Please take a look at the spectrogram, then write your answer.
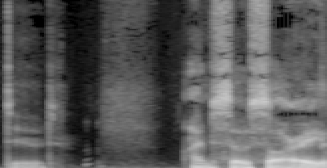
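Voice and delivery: low, hushed commiseration; sympathetic apology. Retold or imitated. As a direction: quote a sorry employee softly and low. Phone staff commiserating with the caller.

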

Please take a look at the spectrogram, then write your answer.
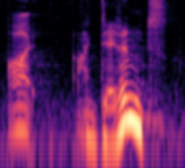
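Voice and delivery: high, slow, halting stammer. A narrator's reading. Nervous companion stammering his denial to the wounded heroine. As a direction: stumble over it, nervous and caught out. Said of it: "he stammered".

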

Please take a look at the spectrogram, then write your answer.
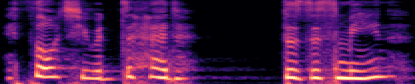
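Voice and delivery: rising towards a hopeful question; tearful disbelief. Acted. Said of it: "through aching sobs".

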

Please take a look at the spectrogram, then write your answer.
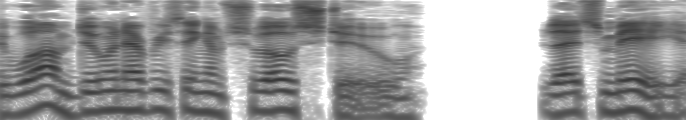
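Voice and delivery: usual speaking voice

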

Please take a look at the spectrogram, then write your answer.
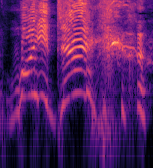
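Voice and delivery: high, drawn-out mock outrage; imitated exasperated yell. Sal to stranger in the van, exasperated yell. Sal berating man who got in.

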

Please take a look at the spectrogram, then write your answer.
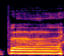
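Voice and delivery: mock crowd jeer, drawn out; playful booing. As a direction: boo her in jest. Playfully jeering at blamed wife.

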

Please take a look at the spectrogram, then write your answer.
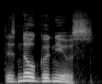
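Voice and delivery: high, loud Romanian builder impression; Romanian accent. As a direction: break it comically in a Romanian accent. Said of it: "is that a Romanian accent".

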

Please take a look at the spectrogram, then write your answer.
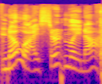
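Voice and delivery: normal talking voice

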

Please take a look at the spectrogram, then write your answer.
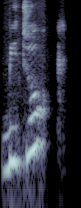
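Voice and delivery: slightly Liverpudlian-sounding Stoke accent. Shown as a demonstration. Puzzling over Stoke speech, in an imitated Stoke accent. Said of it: "it's done in a weird accent".

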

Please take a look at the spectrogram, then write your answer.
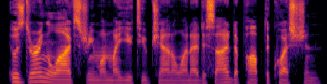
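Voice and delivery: usual speaking voice

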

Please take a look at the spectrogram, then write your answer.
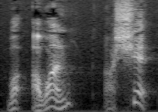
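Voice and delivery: rising, baffled waking up; confused surprise. Retold or imitated. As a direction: act dazed and shocked.

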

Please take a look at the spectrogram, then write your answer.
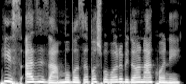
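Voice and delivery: ordinary delivery

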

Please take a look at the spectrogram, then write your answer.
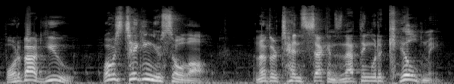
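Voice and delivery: high, loud, heated tirade; furious shouted blame; angry accusation. A narrator's reading. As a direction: lay into them, speeding up at the end. Noah's angry accusation in quarrel.

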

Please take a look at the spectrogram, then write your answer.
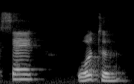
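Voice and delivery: put-on slow British-accented prompt, R dropped. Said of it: "she would pronounce it in the accent".

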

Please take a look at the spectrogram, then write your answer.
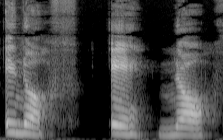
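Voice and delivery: loud, emphatic mock fury; exasperated outburst. Driver shutting down passenger's correction, retold loud exasperation. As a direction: put your foot down loudly, word by word.

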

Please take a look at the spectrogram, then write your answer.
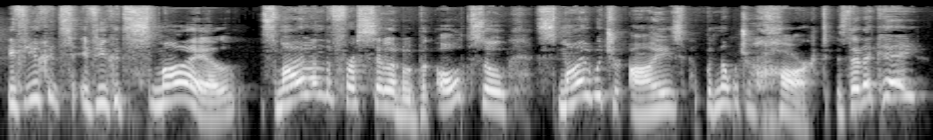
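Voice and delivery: high, hammed-up direction voice; mock director notes. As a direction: send up a pretentious director. Mock director giving silly notes.

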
